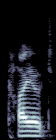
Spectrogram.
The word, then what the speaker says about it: Cheyote: this channel um yes coyote is how you say the fruit it's how you say the jailbreak yes outside of the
